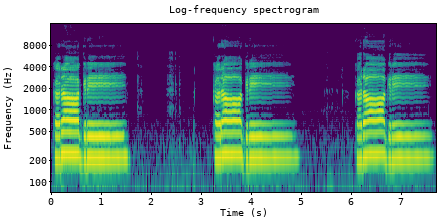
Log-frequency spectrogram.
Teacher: Dirgha means long. So the first a is a hrasva a, it's a short a. The second a is a long a. So when there's a line on top, you open your jaw. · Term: dirgha a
